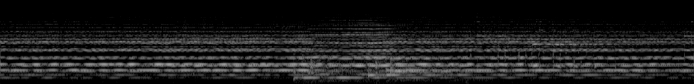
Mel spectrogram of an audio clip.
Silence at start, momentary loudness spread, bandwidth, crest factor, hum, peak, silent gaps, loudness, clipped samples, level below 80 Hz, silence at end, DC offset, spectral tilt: 0 s; 5 LU; 18 kHz; 16 dB; none; -20 dBFS; none; -33 LUFS; under 0.1%; -82 dBFS; 0 s; under 0.1%; -0.5 dB/octave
